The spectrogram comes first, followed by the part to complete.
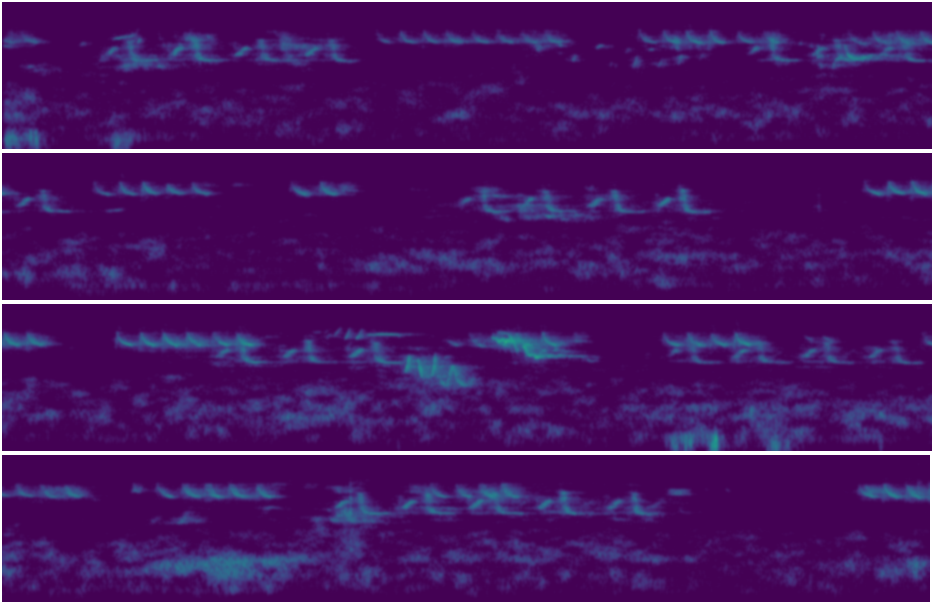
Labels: What things are making the little sound?
birds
